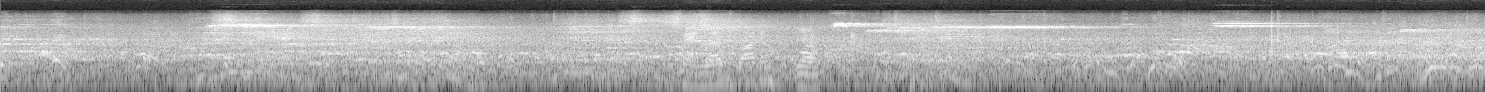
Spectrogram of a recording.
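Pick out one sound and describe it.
A crowd chatters throughout a large echoing hall.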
